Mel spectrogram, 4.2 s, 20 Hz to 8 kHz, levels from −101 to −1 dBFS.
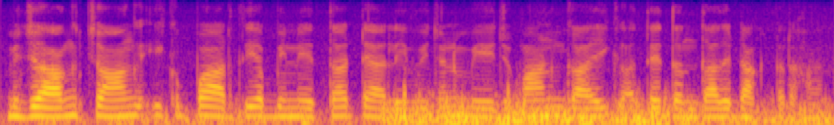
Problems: background sounds at intervals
